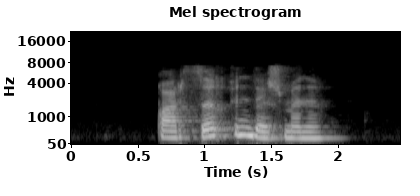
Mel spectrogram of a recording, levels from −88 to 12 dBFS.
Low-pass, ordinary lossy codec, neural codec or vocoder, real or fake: 7.2 kHz; MP3, 48 kbps; none; real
